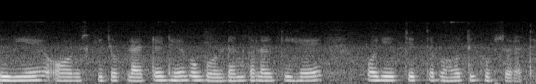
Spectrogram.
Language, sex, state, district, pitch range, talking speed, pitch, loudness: Hindi, female, Bihar, East Champaran, 175-185 Hz, 200 wpm, 180 Hz, -15 LUFS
